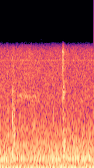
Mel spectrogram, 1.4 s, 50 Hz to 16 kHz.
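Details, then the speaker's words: 1999 GMC Yukon 4x4 after replacing the dash 4WD switch (Service 4WD light, stuck in 4WD) with a Dorman 901-130: cycling 2, auto, neutral, 4 low gives two crisp clicks about 0.75 s apart; transfer case actuator engaging normally, service light no longer on. "engages into 2, goes into auto, drop us into neutral, go to 4 low, and you can hear the 4-wheel drive engage and disengage, and so it's working fine."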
